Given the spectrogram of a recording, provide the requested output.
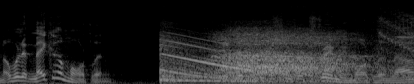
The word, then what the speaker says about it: Magdalene: It's pronounced Mlin, of course.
